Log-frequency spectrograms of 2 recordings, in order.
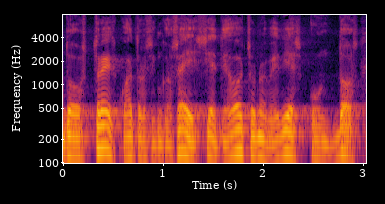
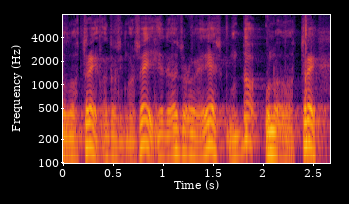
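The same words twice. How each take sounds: First: Showing the class where the accent falls; counting with the accent. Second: Said in the usual way. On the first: Shown as a demonstration. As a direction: count "dos, tres ... diez, un, dos", leaning on the accented beats. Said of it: "El acento es". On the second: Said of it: "pues cuentan uno".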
